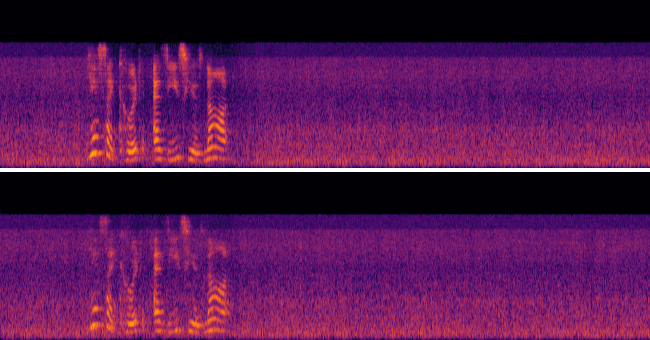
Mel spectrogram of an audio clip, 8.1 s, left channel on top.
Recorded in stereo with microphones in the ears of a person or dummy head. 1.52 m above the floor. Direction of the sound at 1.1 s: 80° left.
